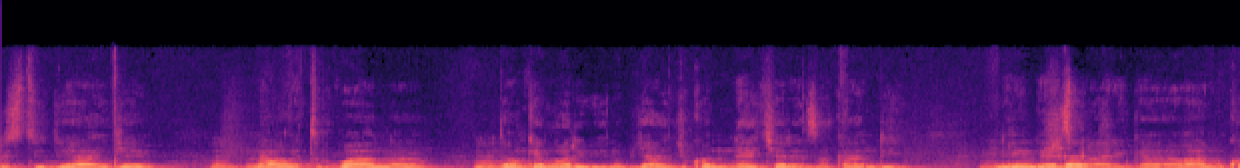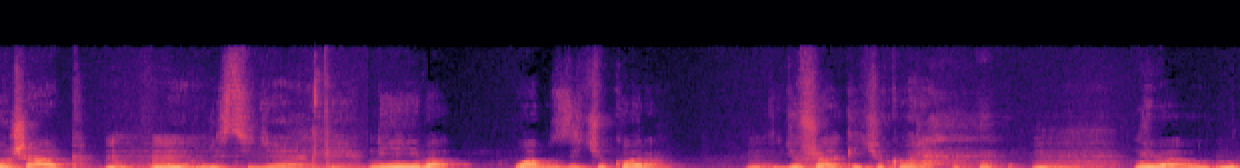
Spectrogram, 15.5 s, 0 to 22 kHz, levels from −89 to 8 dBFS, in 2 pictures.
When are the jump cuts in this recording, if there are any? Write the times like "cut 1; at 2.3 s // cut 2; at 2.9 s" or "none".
cut 1; at 9.9 s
